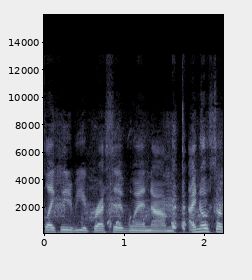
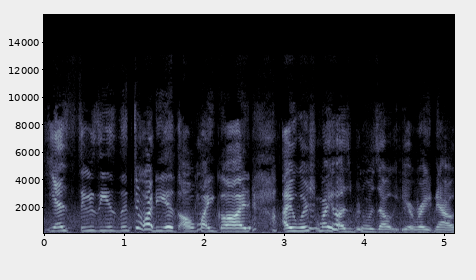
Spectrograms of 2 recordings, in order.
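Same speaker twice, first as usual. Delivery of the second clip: laughing relief; 8 semitones higher than usual. Real, not acted. Embarrassed relief after miscounting.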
